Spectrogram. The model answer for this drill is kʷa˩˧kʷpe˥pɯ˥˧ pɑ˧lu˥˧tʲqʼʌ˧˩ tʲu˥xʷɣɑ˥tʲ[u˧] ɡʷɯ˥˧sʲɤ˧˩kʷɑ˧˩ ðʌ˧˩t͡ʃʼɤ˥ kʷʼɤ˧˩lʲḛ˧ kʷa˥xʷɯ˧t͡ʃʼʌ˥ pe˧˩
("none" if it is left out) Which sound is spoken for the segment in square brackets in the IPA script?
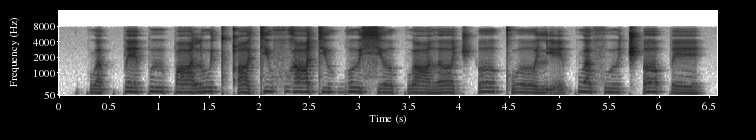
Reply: u˧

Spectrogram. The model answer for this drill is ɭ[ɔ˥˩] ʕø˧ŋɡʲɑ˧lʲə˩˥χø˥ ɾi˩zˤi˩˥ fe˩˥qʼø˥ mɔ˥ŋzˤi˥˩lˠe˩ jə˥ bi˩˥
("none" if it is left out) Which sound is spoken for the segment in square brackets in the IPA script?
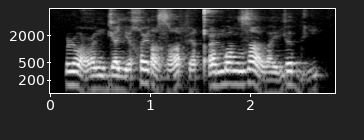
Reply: ɔ˥˩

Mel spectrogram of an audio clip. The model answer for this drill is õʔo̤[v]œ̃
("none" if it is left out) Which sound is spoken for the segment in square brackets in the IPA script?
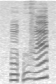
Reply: v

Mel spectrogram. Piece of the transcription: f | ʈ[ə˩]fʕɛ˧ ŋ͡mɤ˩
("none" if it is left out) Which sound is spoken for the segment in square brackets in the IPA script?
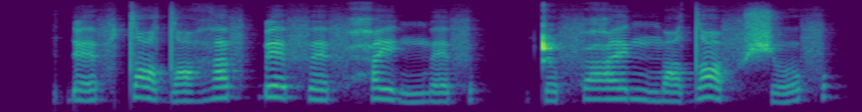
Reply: ə˩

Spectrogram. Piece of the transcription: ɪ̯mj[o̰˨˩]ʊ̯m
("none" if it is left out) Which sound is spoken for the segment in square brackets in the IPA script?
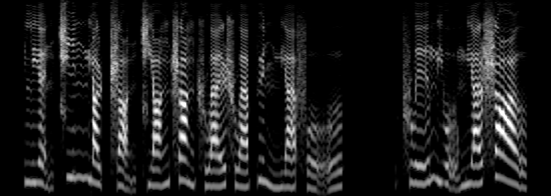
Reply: o̰˨˩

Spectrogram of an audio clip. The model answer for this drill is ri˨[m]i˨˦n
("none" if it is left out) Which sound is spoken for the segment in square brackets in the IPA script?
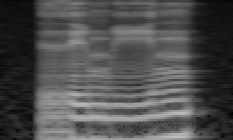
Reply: m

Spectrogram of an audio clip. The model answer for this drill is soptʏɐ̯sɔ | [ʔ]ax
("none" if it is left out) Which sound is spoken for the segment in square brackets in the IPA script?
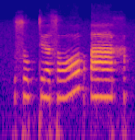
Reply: ʔ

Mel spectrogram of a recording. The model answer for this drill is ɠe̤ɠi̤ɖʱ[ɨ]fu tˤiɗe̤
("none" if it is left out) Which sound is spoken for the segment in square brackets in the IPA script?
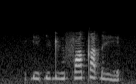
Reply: ɨ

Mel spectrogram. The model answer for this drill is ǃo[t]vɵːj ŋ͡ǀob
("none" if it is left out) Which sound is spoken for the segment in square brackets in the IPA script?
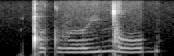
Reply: t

